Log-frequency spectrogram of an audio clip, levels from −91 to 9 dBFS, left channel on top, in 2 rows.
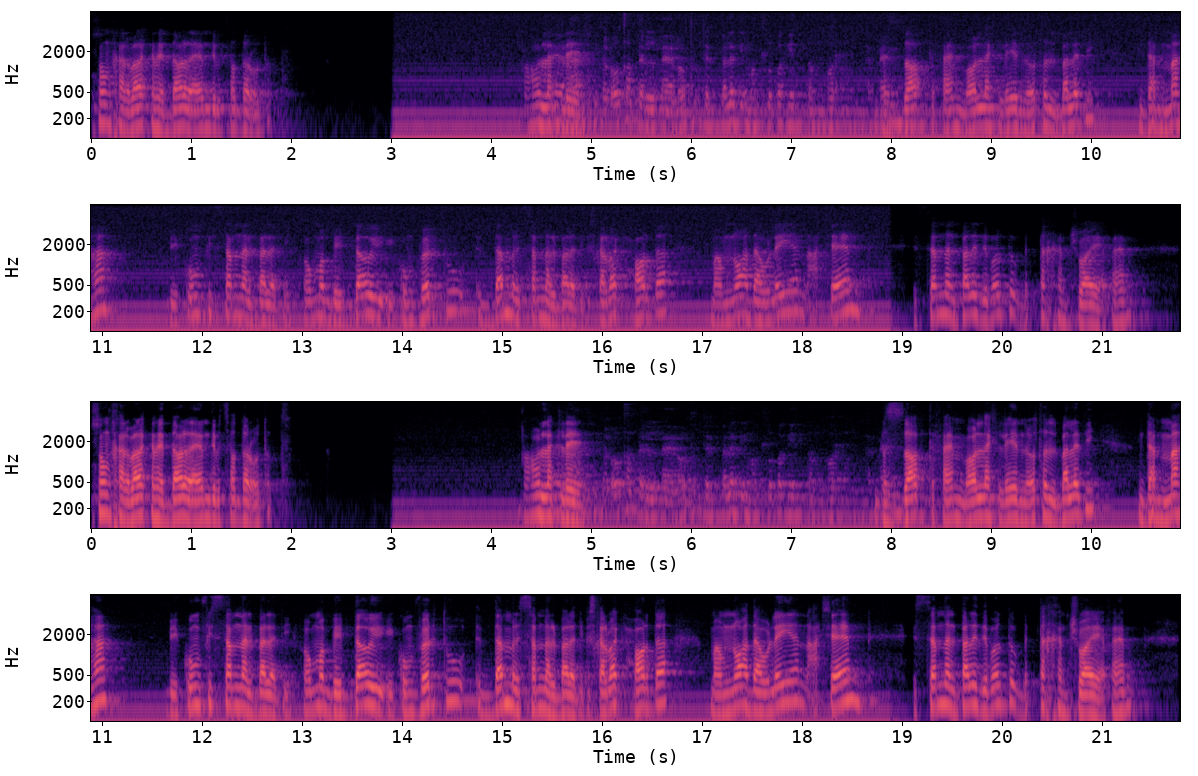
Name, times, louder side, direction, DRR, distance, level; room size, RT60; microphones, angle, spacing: voice 1, 0.0-1.7 4.3-4.9 7.8-10.0 10.5-11.1 11.6-16.7 17.1-18.6 19.3-21.3, right 6 dB, 70° right, 0.4 m, -33 dB
sound 1, 3.0-18.9, left 4 dB, 35° left, 0.3 m, -34 dB
voice 2, 4.6-8.1, left 1 dB, 60° left, 1.4 m, -44 dB
13.5 x 4.6 x 5.6 m
head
